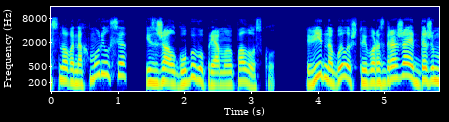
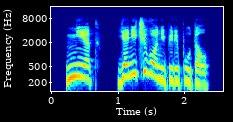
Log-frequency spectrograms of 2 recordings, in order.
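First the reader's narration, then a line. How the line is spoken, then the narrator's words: Sharp, confident. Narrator (Russian): ответил он резко и уверенно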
